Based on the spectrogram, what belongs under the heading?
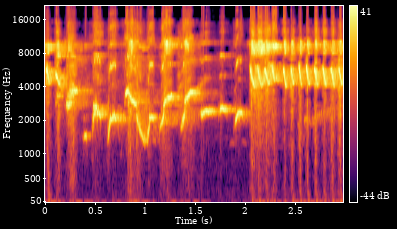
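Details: White-rumped shama song used as a lure to get a lazy bird singing: rich whistled phrases sliding up and down, then a fast, high, buzzy trill held steadily for about a second.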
